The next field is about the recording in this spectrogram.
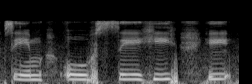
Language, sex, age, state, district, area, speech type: Punjabi, female, 18-30, Punjab, Bathinda, urban, spontaneous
